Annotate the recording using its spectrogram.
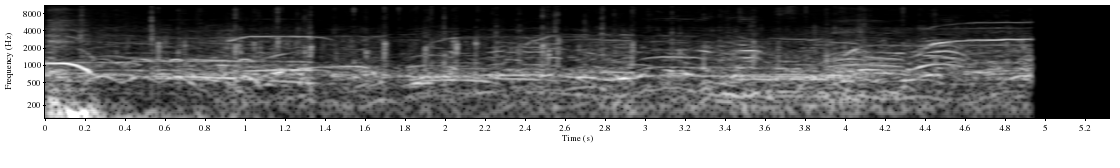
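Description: A large crowd cheers and screams loudly outdoors.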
